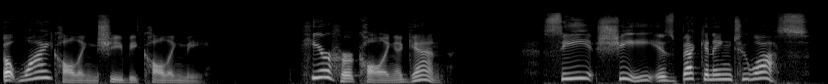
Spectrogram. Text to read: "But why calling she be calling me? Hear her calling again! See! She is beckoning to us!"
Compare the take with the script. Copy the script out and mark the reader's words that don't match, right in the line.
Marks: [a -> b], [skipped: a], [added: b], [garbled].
"But why calling she be calling me? Hear her calling again! See! She is beckoning to us!"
